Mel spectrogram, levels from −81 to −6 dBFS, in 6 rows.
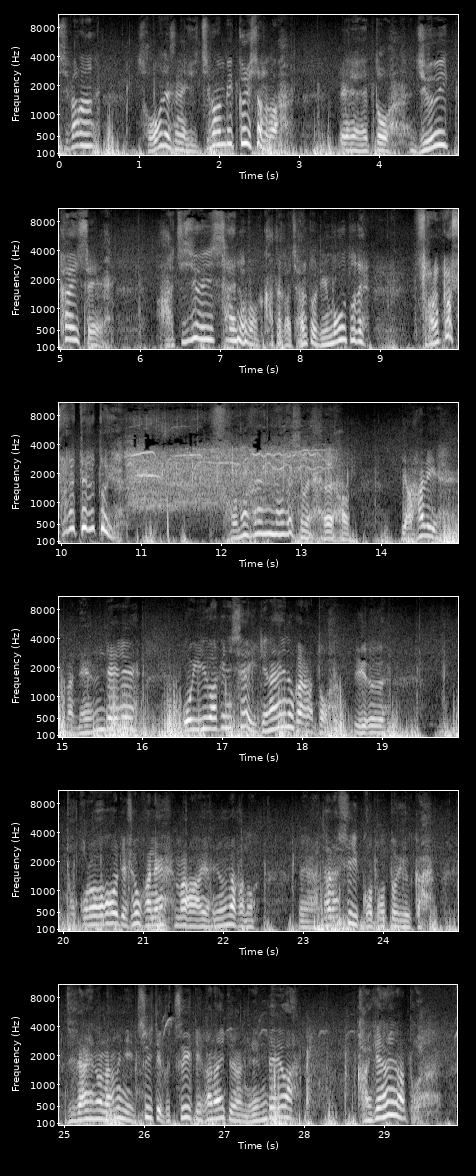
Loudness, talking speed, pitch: -15 LUFS, 265 characters per minute, 185 Hz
